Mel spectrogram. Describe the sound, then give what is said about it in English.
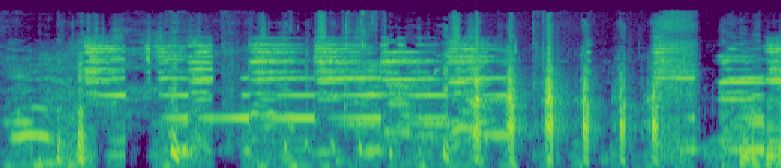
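A loud bell rings insistently, its bright metallic tones ringing on and off across the whole stretch, while people talk and laugh over it. “People might need to lower their volumes while that bell is ringing.”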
